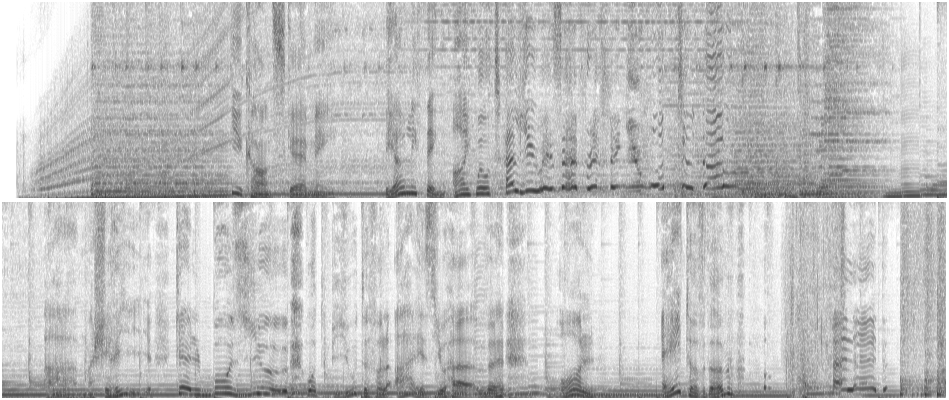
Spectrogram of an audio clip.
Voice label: french voice character

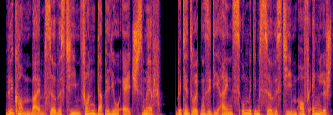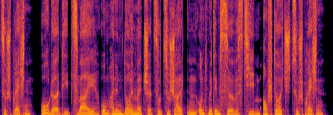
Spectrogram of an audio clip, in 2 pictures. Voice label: german voice telephone

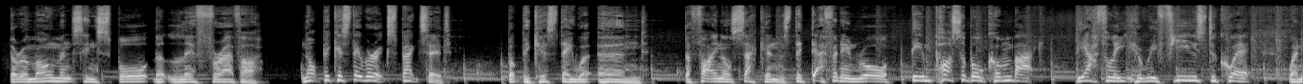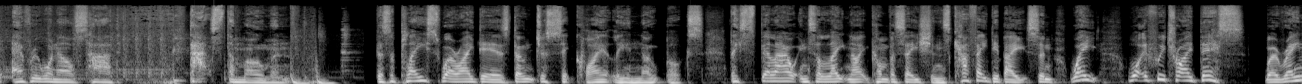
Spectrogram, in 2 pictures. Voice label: northern

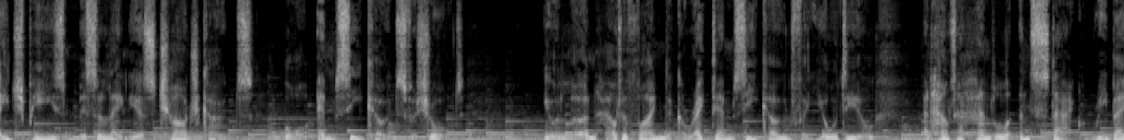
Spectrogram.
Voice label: e-learning

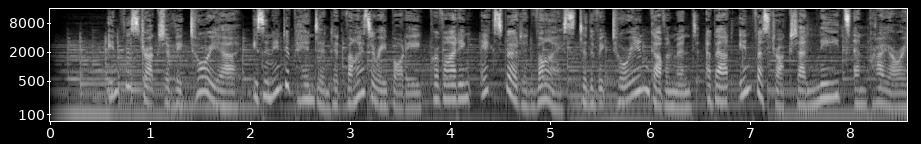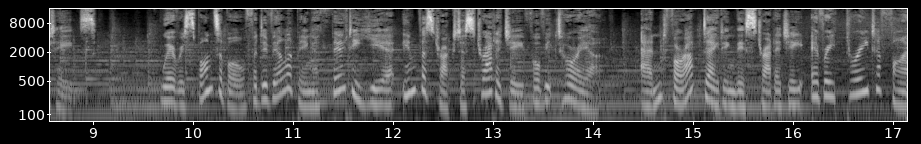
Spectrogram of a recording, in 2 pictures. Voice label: australian voice corporate

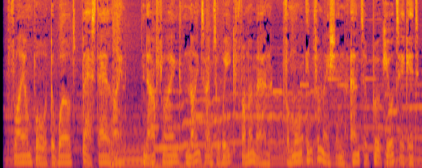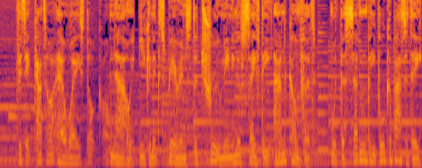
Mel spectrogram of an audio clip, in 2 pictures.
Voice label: relaxed

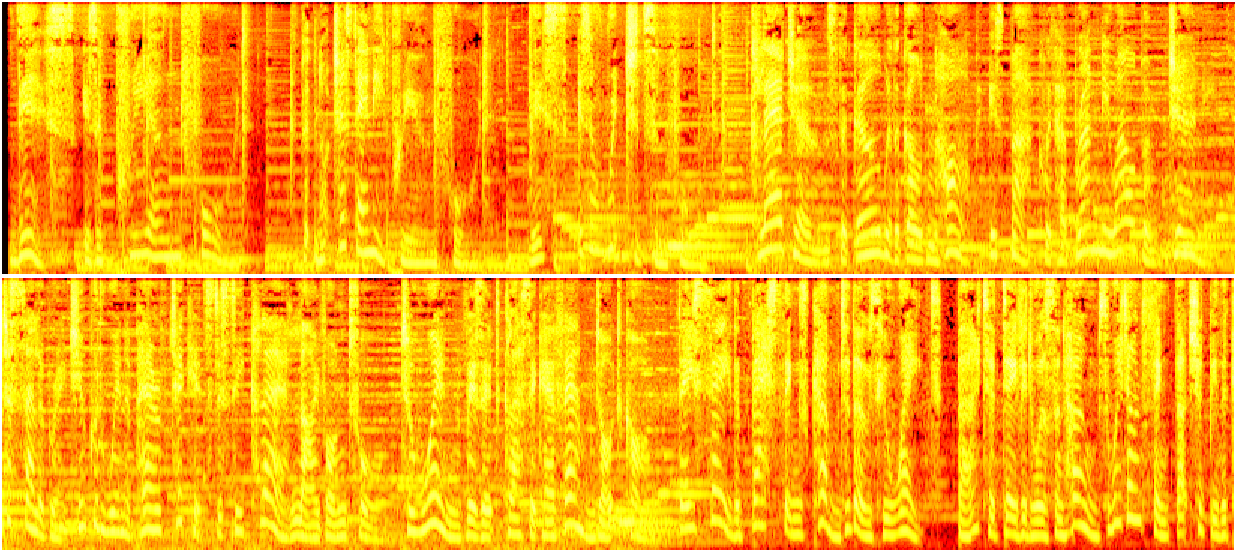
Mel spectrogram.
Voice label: commercials, Welsh Accented Voiceover Artist

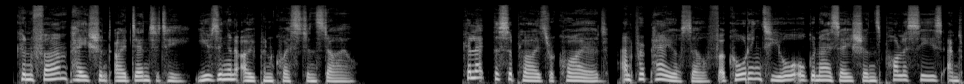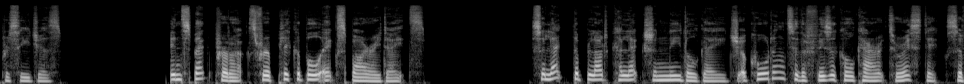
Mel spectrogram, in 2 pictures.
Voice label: elearning

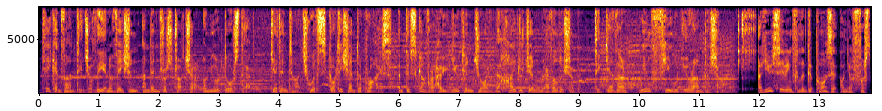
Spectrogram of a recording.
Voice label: commercial

